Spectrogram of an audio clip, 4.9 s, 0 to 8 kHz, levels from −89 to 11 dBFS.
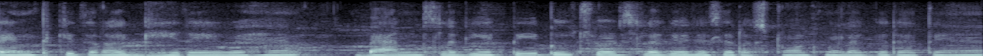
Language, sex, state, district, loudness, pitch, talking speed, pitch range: Hindi, female, Bihar, Katihar, -18 LUFS, 200 Hz, 245 wpm, 195-210 Hz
